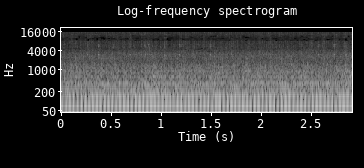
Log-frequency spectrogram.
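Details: New Predator 3500 inverter generator, warmed up and restarted without choke on the run setting: smooth, even low thrum, steady pulse around 220 a minute, no misses or knocks; idling normally.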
